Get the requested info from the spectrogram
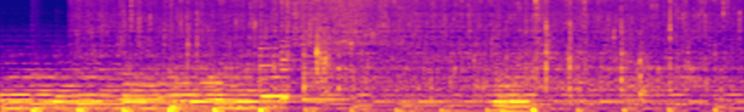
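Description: Minced chicken frying in a steel pot with chopped tomatoes just tipped in, sizzling steadily from about a second in, under background music.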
